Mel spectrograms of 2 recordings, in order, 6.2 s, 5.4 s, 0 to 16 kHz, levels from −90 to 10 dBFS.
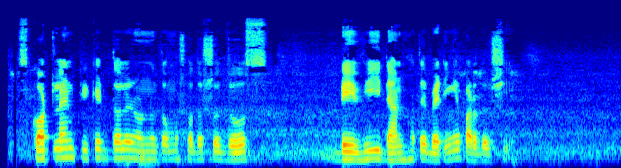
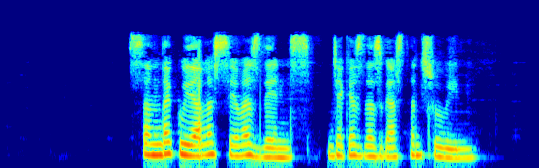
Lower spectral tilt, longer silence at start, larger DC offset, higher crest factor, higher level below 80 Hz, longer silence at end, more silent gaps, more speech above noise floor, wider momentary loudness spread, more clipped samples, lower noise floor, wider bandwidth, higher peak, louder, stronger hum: about the same, -4.5 dB/octave vs -5 dB/octave; second, 0.2 s vs 1.3 s; neither; first, 24 dB vs 18 dB; second, -68 dBFS vs -56 dBFS; first, 1.15 s vs 0.65 s; neither; second, 29 dB vs 68 dB; about the same, 13 LU vs 12 LU; neither; second, -53 dBFS vs -86 dBFS; first, 11.5 kHz vs 8.4 kHz; about the same, -2 dBFS vs -2 dBFS; second, -25 LUFS vs -19 LUFS; neither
